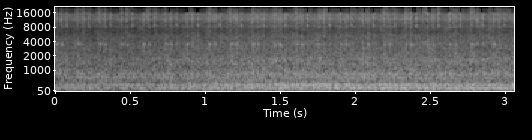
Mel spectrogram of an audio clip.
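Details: 2010 Honda Accord 2.4L: rough, lumpy idle with a steady stumble about three times a second; one cylinder dead from low compression.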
